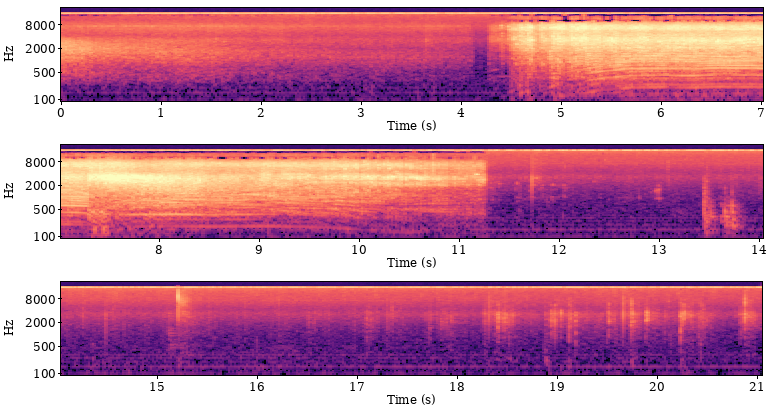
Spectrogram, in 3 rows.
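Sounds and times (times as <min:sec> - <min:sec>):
car engine revving: 0:04.3 - 0:11.3.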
